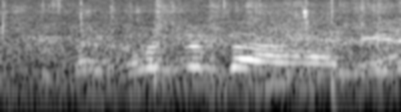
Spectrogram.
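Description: People talking nearby, their words unclear, with one voice drawn out in a long rising and falling tone in the middle.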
